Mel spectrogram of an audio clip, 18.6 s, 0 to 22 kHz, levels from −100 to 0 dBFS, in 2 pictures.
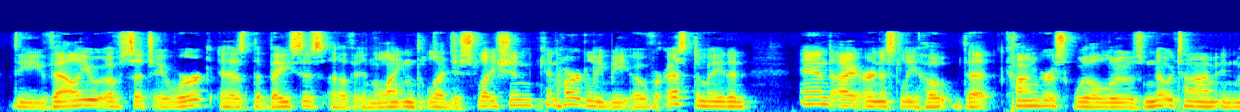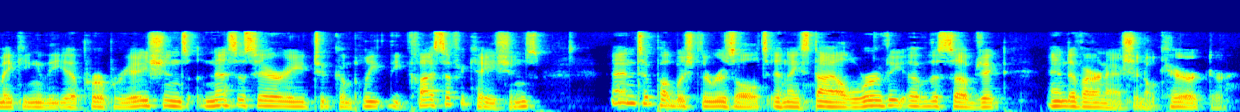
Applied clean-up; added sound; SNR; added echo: neural mask model Resemble Enhance denoiser.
